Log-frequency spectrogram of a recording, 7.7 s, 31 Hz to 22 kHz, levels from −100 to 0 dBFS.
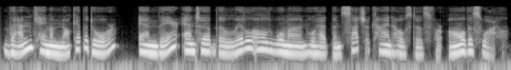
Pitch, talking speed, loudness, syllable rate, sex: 170 Hz, 195 wpm, -16 LUFS, 4.6 syllables/s, female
